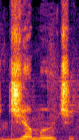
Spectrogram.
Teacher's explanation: Temos o B de bola, D de dado, DJ de diamante, que é um D mais forte, um D mais africado, vamos dizer assim.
